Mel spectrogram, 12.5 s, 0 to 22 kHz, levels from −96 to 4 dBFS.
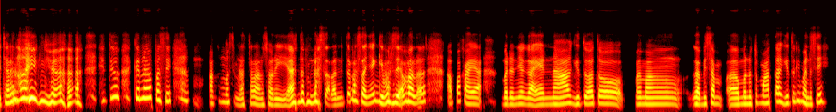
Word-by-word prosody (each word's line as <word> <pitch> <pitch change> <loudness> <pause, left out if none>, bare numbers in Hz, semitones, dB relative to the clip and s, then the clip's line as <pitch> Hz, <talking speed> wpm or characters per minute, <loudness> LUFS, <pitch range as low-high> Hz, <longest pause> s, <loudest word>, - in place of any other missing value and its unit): cara 235 +4 +3
lain, 365 -5 +7
ya. 265 +3 +3 0.6
Itu, 310 +5 -10 0.3
kenapa 390 -2 +2
sih? 290 -1 -4 0.3
M 225 - -28 0.2
aku 230 +3 -8
masih 255 -4 -8
penasaran, 195 0 -3
sorry 185 -4 -3
ya. - - +6
Penasaran, 265 -10 0
itu 205 - -14
rasanya 260 -6 +1
gimana, 245 +2 +2
sih? 235 - +6
Apa 270 +4 +5
la - - -1 0.4
apa 285 - -5
kayak, 205 -2 +1 0.3
badannya 200 +1 -2
nggak 180 -3 +2
enak, 200 +2 +2
gitu, 210 +1 -2
atau 215 -2 0 0.2
memang, 205 0 0 0.6
nggak 205 -2 +4
bisa, 210 +2 -1
eee, 195 +1 +2
menutup 215 +3 -3
mata 235 +5 0
gitu? 225 +3 -5
Gimana 260 -8 -2
sih? 260 +1 -4
225 Hz, 165 wpm, -22 LUFS, 205-275 Hz, 0.6 s, lain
